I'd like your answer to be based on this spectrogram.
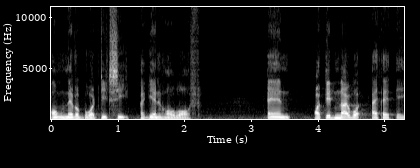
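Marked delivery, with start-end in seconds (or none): none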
